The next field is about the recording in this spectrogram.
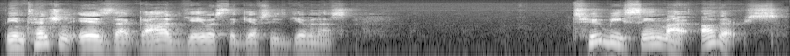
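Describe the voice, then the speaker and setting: A man raised in Kenya, speaking in a halting, reflective personal monologue that often restarts phrases and trails off softly at the ends. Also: medium pitch, very animated. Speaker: podcast host.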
